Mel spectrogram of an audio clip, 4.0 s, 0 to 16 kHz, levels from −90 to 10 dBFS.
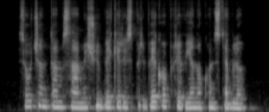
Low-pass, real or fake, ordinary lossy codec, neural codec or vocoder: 14.4 kHz; real; Opus, 24 kbps; none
